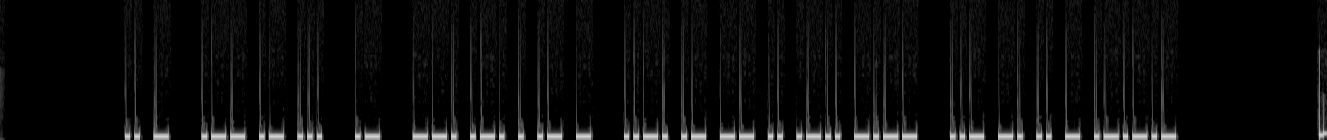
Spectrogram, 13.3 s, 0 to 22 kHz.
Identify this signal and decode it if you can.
Morse code, heard as a keyed tone, about 25 wpm, 700 Hz. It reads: IT WAS A GREAT FAMILY UNIT.
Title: Sentences from Top 1000 Words - Review Part 2 - 25wpm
